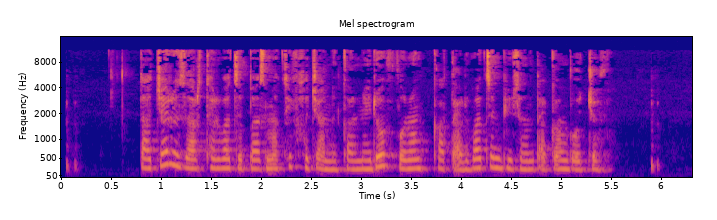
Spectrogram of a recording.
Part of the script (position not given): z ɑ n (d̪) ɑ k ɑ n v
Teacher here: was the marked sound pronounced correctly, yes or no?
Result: no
